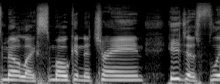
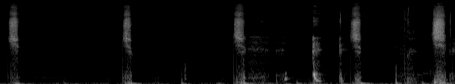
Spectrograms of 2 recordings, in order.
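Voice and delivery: imitating a lighter clicking with a soft ch; soft repeated ch sound like a flicking lighter; 18 dB quieter than usual. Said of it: "all I heard was ch".

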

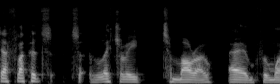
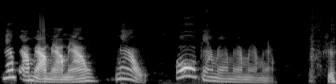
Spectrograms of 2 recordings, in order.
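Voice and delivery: high cat meows; cat meowing; 4 semitones higher than usual. Pretend. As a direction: meow like a cat. Meowing back in the bit.

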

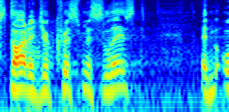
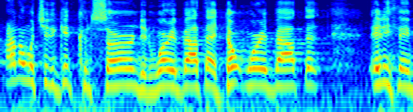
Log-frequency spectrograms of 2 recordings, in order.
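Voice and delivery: ordinary talk, nothing marked

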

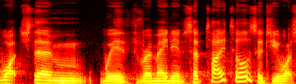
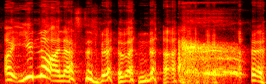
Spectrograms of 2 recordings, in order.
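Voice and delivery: laughing; 11 semitones higher, slower than usual. Real, not acted. Rival club reveal, mock outrage.

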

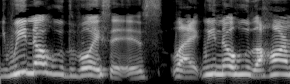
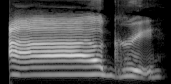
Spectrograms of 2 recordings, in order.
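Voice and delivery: long drawn-out I, louder; emphatic agreement; 3 semitones higher, 5 dB louder, much slower than usual. Real, not acted. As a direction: stretch I right out in hearty agreement.

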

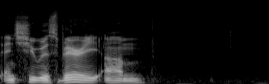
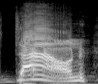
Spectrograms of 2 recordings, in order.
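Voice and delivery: loud, higher rising "Down?"; loud startled reply; 7 semitones higher, 18 dB louder than usual. Retold or imitated. The patient answering in alarm, loud and rising. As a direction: blurt it out in alarm.

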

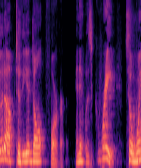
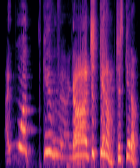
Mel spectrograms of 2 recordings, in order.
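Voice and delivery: high, sputtering mock frustration; stammer, then give up and order them off; imitating an exasperated plea, pitched way up; exasperated king; 11 semitones higher than usual. Oz loses patience with the players.

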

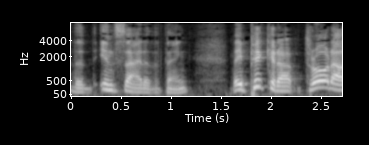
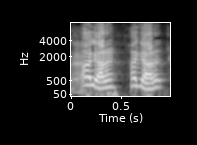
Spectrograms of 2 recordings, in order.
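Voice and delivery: high, loud kid pilot impression; mock youthful high holler; young pilot; 11 semitones higher, 8 dB louder, faster than usual. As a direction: insist eagerly like a cocky youngster. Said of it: "this twenty-two-year-old kid flying the plane".

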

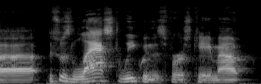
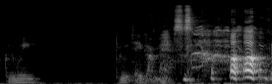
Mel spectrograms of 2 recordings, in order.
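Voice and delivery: hopeful gym crowd; 3 semitones lower than usual. Retold or imitated. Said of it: "just sort of like".

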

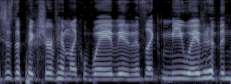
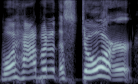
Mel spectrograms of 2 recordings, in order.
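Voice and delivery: louder mock-alarmed question; retold demanding question; 4 semitones higher, 8 dB louder than usual. Partner asking as they walk in, loudly demanding. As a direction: imitate a partner demanding an explanation.

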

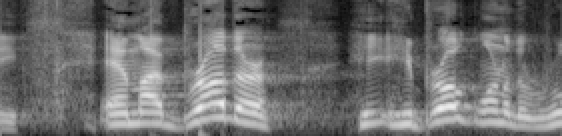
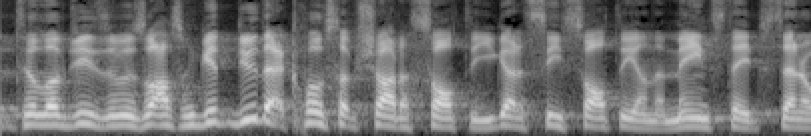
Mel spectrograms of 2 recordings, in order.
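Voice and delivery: usual speaking voice

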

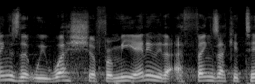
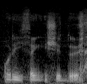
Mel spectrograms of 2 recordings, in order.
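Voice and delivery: low, soft rebuking inner voice; a quiet, lower voice calling him out; the Holy Spirit; 7 semitones lower, 5 dB quieter, faster than usual. Retold or imitated. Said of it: "And it was the Holy Spirit".

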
